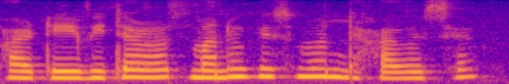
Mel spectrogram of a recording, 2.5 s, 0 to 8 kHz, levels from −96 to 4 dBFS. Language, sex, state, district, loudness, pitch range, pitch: Assamese, female, Assam, Kamrup Metropolitan, -14 LUFS, 235-270 Hz, 255 Hz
